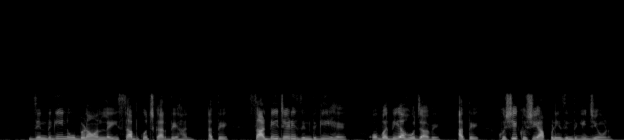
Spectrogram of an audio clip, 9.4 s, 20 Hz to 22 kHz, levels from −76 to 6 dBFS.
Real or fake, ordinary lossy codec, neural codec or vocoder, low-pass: real; none; none; 7.2 kHz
